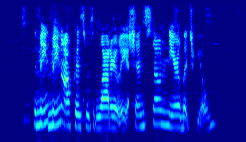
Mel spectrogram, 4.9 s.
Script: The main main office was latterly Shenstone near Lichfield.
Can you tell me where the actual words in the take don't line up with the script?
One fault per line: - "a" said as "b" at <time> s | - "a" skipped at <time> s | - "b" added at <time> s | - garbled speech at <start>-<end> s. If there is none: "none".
none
